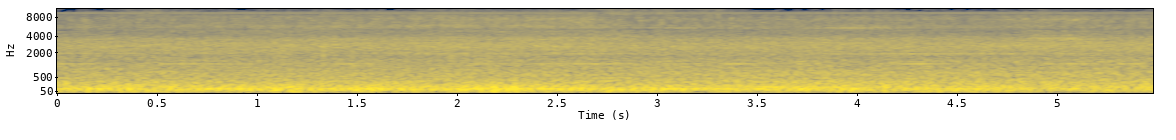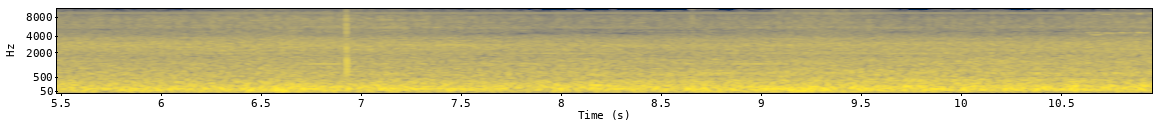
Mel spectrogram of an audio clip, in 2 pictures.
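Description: Hi-rail truck's engine running as it approaches on the rails, a steady low drone, with a single sharp click about seven seconds in.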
